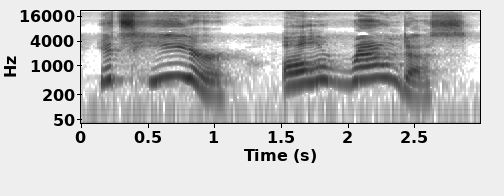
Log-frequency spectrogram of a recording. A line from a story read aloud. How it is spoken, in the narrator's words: she exclaimed happily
